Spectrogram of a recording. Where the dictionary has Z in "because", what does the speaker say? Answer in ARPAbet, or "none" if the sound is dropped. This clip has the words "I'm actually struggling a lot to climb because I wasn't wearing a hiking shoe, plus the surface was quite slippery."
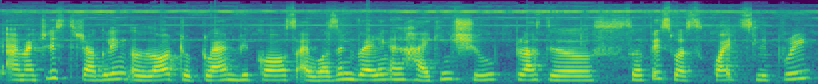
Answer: S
